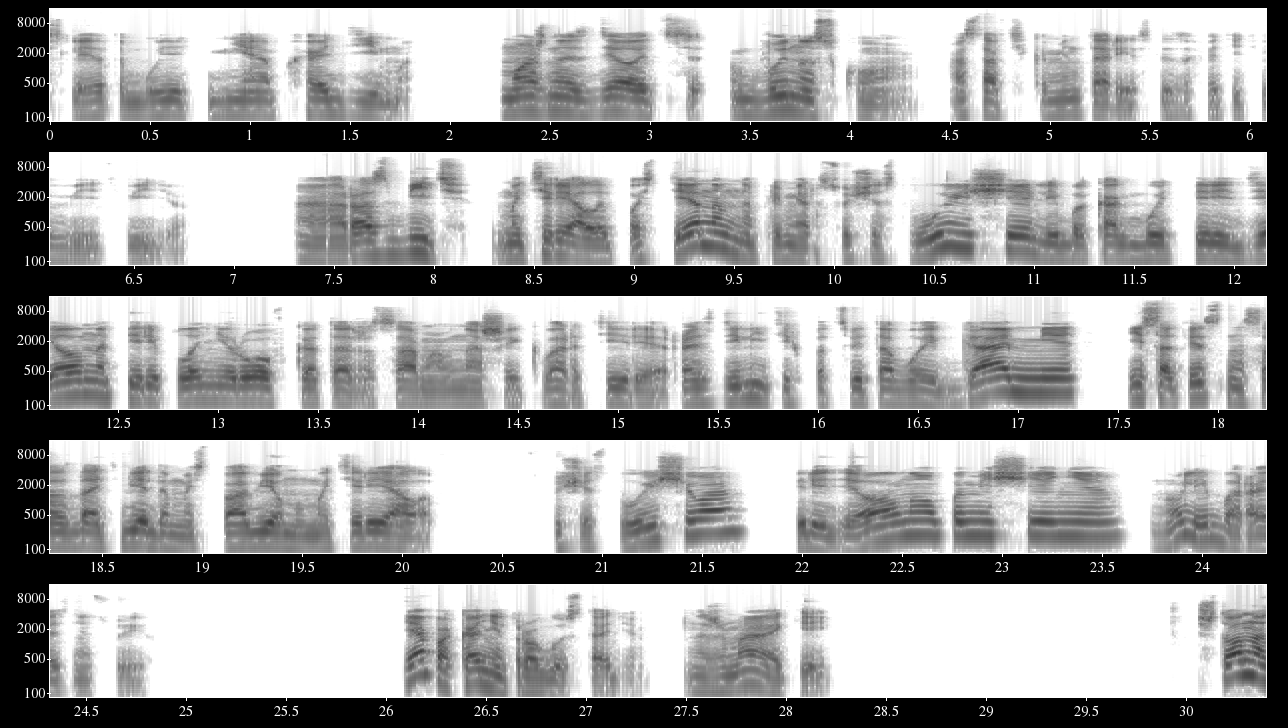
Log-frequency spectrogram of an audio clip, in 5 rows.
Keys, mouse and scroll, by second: 25.9 click, 27.9 click, 29.8-30.4 scroll down 2.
